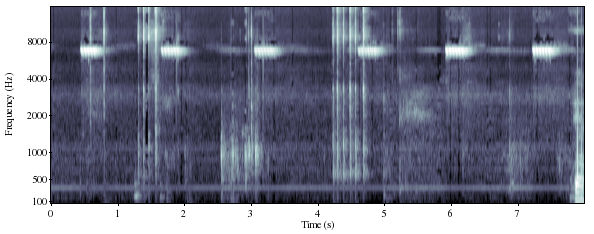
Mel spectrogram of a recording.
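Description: Quiet, short bursts of sharp clicks from a computer keyboard and mouse, with a short high-pitched chirp repeating about every second and a quarter.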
